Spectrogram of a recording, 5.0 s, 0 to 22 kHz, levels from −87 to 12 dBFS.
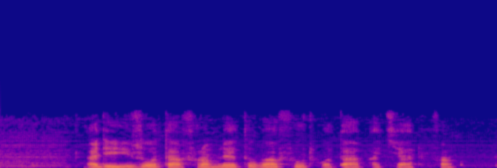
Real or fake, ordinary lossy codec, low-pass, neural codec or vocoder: real; none; none; none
